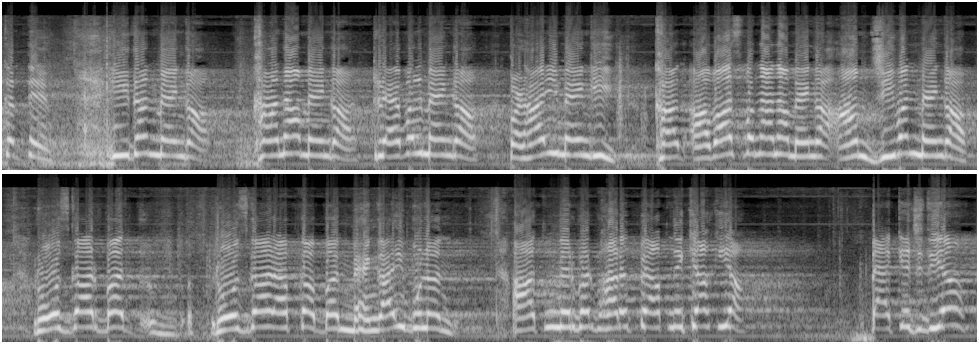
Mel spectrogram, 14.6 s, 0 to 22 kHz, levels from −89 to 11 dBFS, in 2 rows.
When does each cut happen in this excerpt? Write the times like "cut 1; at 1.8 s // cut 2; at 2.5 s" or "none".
none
